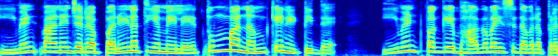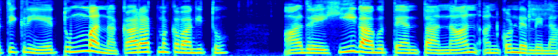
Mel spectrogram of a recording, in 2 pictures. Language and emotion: Kannada, sad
